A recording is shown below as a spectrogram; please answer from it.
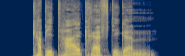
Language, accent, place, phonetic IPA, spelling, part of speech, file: German, Germany, Berlin, [kapiˈtaːlˌkʁɛftɪɡəm], kapitalkräftigem, adjective, De-kapitalkräftigem.ogg
- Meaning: strong dative masculine/neuter singular of kapitalkräftig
